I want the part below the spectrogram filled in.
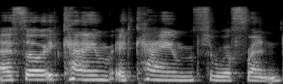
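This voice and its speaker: Fairly slow delivery from a woman with a non-native accent. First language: not English. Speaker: composer and choir director. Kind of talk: interview conversation. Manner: halting, many fillers and restarts.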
